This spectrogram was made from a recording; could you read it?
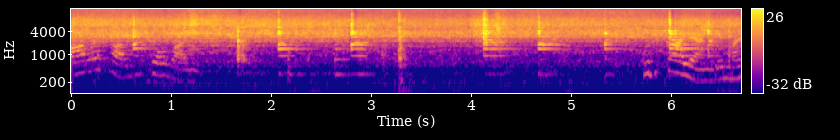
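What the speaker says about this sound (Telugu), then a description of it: "మటన్ అయితే వేసేసుకోవాలి. వేసేసుకొని బాగా కలుపుకోవాలి." Mutton pieces being stirred through fried ginger paste in a frying pan, with steady sizzling and repeated soft scrapes and knocks of a spoon against the pan at a regular rhythm.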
